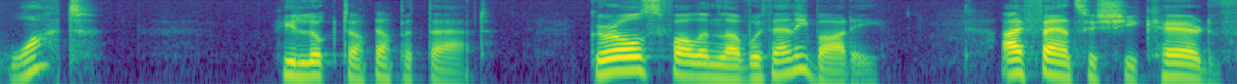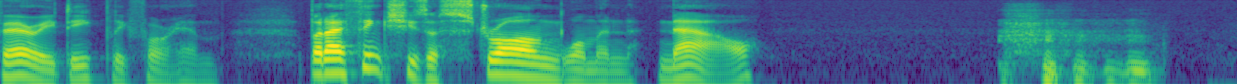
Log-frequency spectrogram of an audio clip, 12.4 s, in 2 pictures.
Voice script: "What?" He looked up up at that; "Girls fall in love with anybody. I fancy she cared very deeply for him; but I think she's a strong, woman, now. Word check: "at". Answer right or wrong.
right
